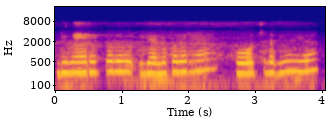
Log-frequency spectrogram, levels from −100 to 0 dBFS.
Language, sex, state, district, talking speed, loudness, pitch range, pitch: Hindi, female, Punjab, Pathankot, 120 wpm, -15 LUFS, 235-265 Hz, 250 Hz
